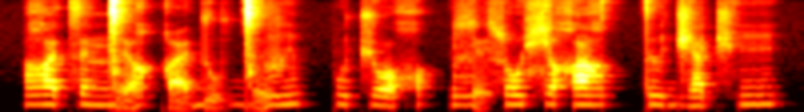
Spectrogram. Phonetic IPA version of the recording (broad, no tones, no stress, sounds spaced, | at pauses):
ʁ ɛ t͡s ɛ ŋ͡ǀ ḛ ʁ q ḛ d ṵ ɡ͡ǀ ḛ v i pː u t͡ʃ o χ | ɮ ḛ ɬ o ɕ ɨ χ a ʁ tː ɨ d͡ʒ a t͡ʃʰ i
